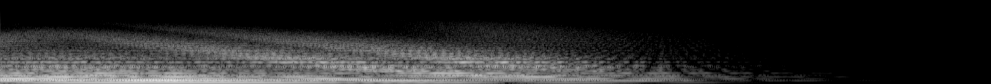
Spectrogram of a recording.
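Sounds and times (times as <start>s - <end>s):
Virus KB synthesizer pad: 0.0s - 7.6s.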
